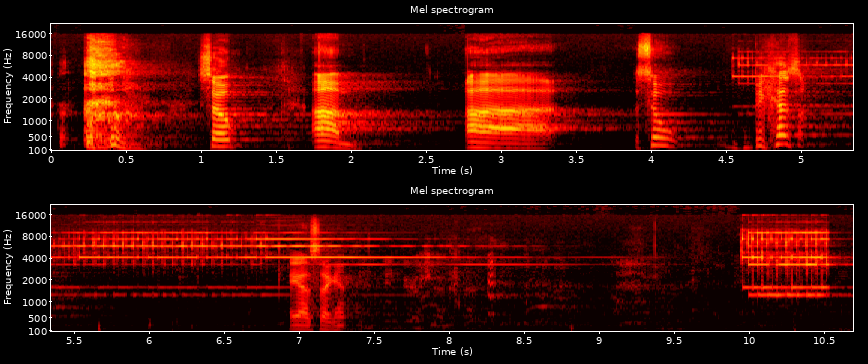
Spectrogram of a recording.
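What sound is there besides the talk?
phone ringing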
